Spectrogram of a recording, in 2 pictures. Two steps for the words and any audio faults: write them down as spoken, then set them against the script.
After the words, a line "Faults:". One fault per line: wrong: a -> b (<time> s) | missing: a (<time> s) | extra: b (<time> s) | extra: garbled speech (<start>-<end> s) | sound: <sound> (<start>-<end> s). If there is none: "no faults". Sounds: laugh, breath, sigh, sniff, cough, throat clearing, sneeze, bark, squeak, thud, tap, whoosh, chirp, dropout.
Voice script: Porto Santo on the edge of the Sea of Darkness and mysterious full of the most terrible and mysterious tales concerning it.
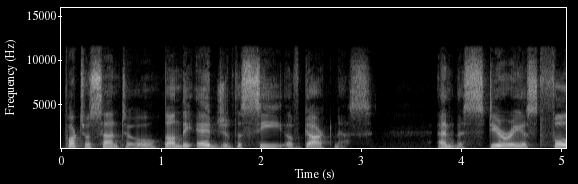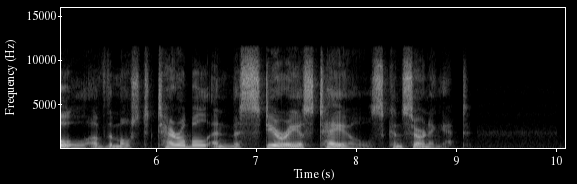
Porto Santo on the edge of the Sea of Darkness and mysterious full of the most terrible and mysterious tales concerning it.
Faults:
no faults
